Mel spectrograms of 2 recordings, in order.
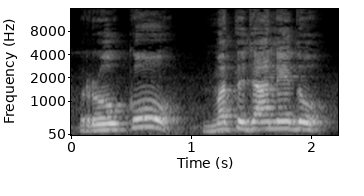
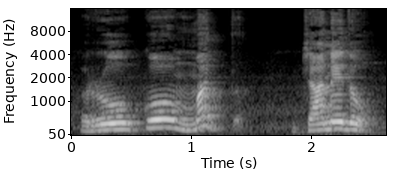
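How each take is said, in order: First: रोको मत जाने दो as one unbroken phrase, slowly, falling at the end. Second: रोको मत rising and very slow, then a pause before जाने दो; split with a pause. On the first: Preacher shows listeners how tone changes meaning, one smooth phrase. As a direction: run रोको मत जाने दो together without a break. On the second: Preacher shows listeners how tone changes meaning, pause after रोको मत. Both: Shown as a demonstration. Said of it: "बोलने की tone से शब्द के अर्थ बदल जाते हैं".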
